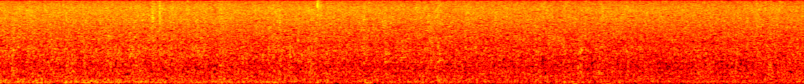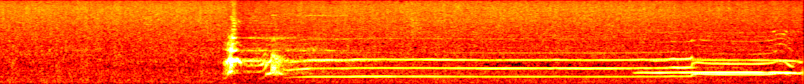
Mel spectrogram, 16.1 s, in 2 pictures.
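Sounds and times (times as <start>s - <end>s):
faint steady hiss: 0.0s - 16.0s
wolf howling: 10.3s - 16.0s.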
